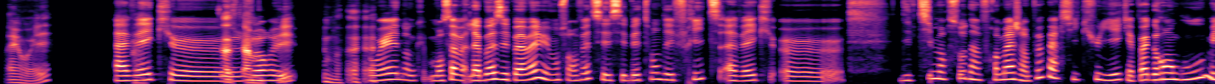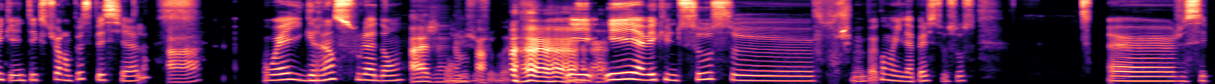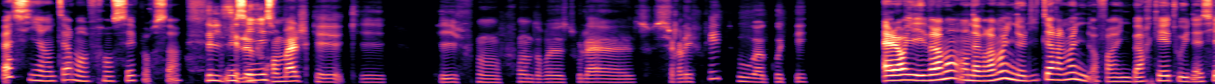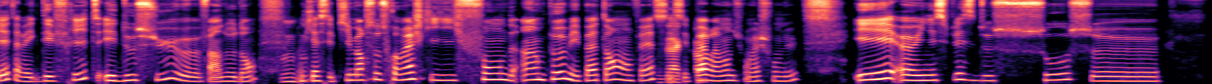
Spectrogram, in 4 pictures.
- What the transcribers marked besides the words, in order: chuckle; tapping; laugh; blowing; tsk; other background noise; drawn out: "sauce"
- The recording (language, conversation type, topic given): French, podcast, Qu’est-ce qui te donne envie de goûter un plat inconnu en voyage ?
